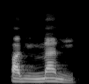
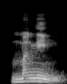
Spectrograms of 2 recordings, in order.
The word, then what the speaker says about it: Magnin: Y hoy tenemos un super invitado, que es Pagnani. ¿Sí? ¿Está bien pronunciado? Magnin. Eso, Magin, dice Magnin.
